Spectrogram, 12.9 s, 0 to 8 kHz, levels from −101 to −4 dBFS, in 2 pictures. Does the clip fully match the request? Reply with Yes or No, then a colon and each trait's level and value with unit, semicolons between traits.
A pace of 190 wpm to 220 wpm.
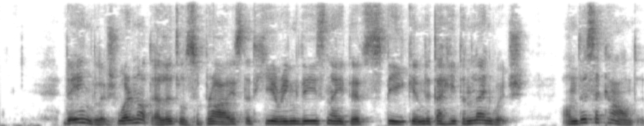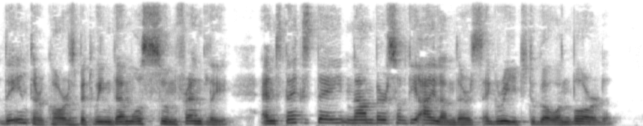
No: average, 175 wpm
